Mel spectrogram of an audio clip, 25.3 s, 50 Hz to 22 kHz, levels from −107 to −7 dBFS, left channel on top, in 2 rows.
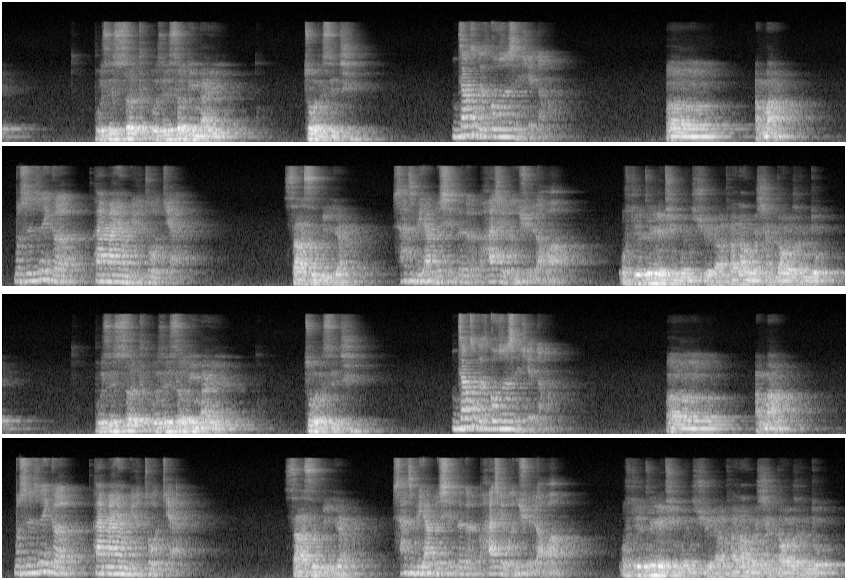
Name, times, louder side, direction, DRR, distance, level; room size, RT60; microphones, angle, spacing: voice 1, 1.4-3.3 4.5-5.3 10.0-10.7 11.3-11.7 17.0-17.9 21.9-24.9, left 2 dB, 85° left, -6 dB, 0.9 m, -20 dB
voice 2, 6.8-8.1 12.8-13.7 14.0-15.4 18.5-21.0, right 2 dB, 20° right, -2 dB, 0.3 m, -26 dB
2.2 x 2.2 x 3.4 m, 1.2 s
head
